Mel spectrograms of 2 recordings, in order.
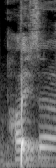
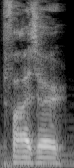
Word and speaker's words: Pizer: Charlie Pfizer, or Pizer, I think they pronounce it. Lieutenant Pizer.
